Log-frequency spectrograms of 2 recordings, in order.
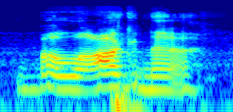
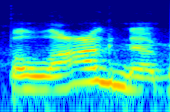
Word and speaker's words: bologna: I would spell it B-A-L-O-N-E-Y. That's what it's like. But no, yeah. We got G's in there, man. – Bologna. – Bologna, bro.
